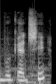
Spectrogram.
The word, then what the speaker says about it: Boccace: C'est inspiré de livres, pour le coup, qui sont sortis en 1350, je crois, par Boccace, ou Boccace, je pense que ça se prononce plutôt Boccace,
